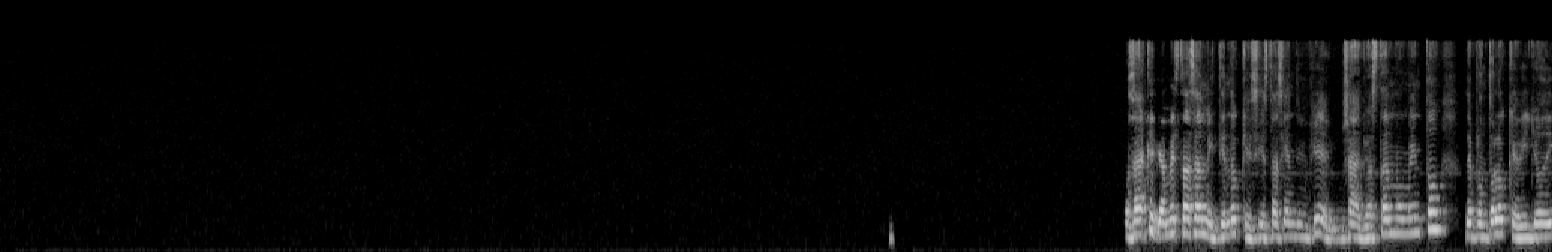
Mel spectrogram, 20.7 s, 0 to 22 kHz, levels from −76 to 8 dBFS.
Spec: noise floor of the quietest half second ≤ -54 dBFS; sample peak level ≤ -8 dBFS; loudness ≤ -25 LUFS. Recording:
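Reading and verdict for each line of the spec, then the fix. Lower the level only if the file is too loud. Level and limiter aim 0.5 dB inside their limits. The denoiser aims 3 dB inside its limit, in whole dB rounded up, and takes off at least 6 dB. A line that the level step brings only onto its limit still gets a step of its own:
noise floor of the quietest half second -60 dBFS: pass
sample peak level -2.0 dBFS: fail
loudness -16.0 LUFS: fail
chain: trim -9.5 dB

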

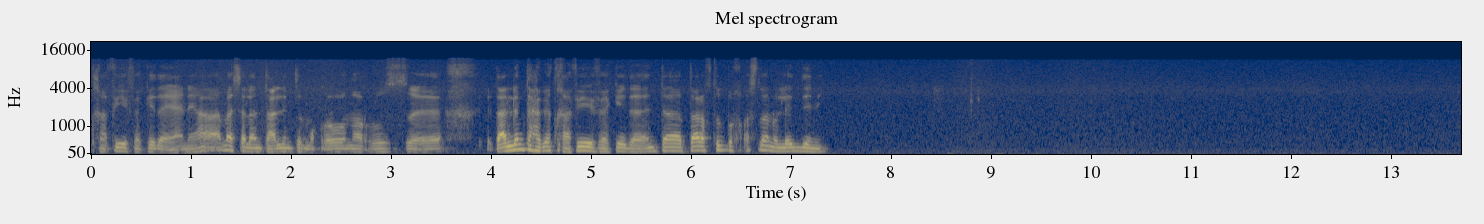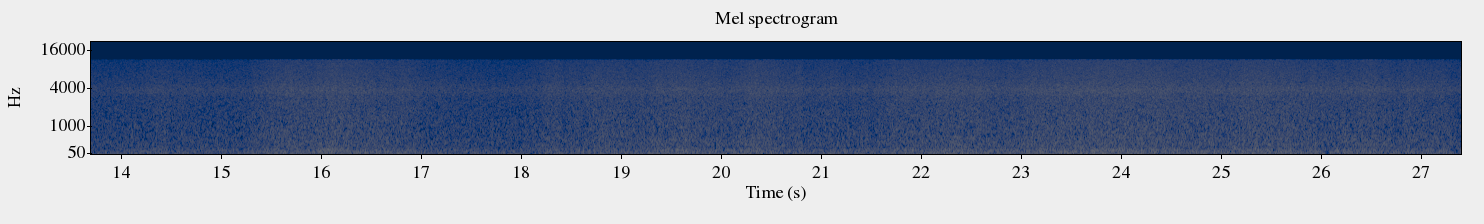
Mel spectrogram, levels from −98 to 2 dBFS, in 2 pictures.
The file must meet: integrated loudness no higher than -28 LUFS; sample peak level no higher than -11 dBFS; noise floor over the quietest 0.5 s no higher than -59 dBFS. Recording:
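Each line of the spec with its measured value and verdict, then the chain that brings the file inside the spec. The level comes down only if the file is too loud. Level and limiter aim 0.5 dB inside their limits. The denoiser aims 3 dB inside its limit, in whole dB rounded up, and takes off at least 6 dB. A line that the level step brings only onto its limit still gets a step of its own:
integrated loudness -34.0 LUFS: pass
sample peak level -14.0 dBFS: pass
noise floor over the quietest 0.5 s -65 dBFS: pass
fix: none needed

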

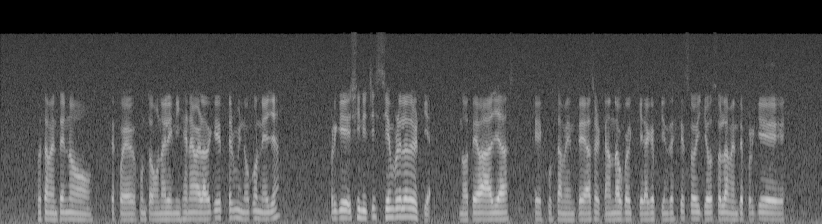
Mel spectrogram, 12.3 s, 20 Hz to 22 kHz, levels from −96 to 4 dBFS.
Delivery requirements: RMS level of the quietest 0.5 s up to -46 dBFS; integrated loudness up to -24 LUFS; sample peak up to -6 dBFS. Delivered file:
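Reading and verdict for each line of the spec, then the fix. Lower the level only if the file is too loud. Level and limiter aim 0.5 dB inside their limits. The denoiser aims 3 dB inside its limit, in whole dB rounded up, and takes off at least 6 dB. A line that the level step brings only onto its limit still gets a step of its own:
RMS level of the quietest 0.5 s -44 dBFS: fail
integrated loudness -25.5 LUFS: pass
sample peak -6.5 dBFS: pass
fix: noise reduction 6 dB, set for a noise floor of -44 dBFS

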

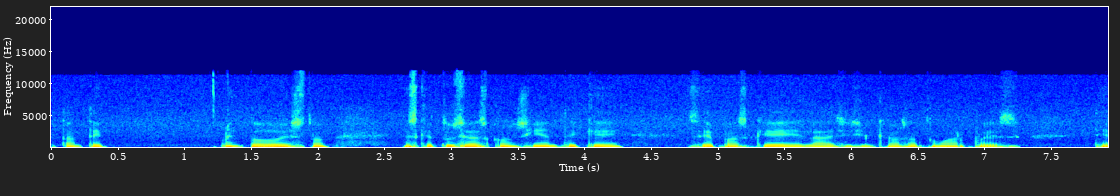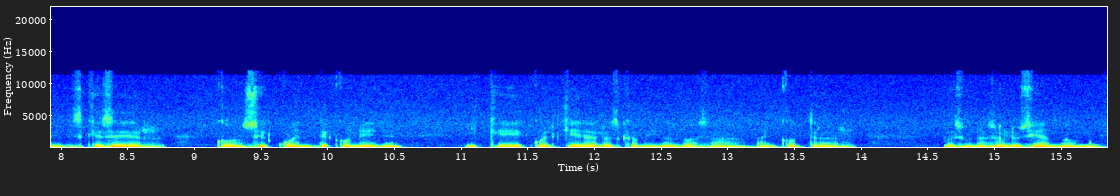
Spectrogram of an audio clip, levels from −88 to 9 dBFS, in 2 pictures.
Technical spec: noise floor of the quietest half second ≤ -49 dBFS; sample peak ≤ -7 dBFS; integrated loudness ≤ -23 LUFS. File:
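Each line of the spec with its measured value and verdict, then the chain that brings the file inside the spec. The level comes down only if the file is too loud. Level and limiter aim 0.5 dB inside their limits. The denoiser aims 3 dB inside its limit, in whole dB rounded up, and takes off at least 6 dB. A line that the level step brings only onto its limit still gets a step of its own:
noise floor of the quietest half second -55 dBFS: pass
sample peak -13.5 dBFS: pass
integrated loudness -30.5 LUFS: pass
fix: none needed

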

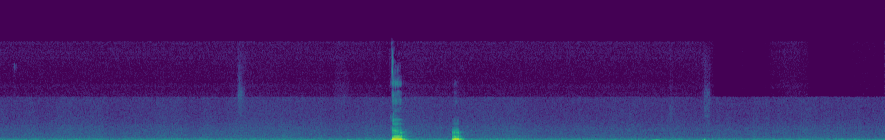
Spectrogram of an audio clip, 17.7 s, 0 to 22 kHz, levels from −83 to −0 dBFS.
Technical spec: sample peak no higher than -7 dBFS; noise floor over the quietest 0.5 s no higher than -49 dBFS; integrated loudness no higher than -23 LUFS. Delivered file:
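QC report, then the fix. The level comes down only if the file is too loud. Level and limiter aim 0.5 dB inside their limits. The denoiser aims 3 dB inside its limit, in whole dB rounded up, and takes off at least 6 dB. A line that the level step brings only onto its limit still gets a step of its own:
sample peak -5.0 dBFS: fail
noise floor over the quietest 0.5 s -46 dBFS: fail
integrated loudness -18.5 LUFS: fail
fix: trim -5 dB

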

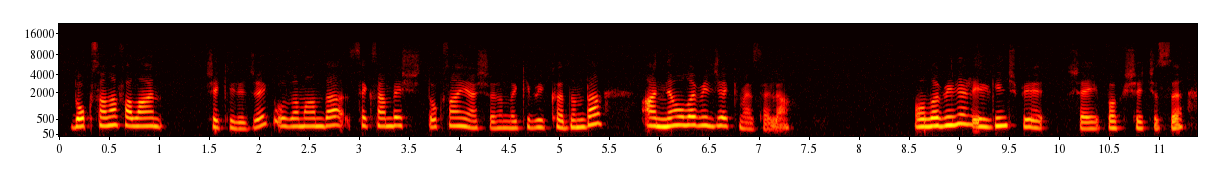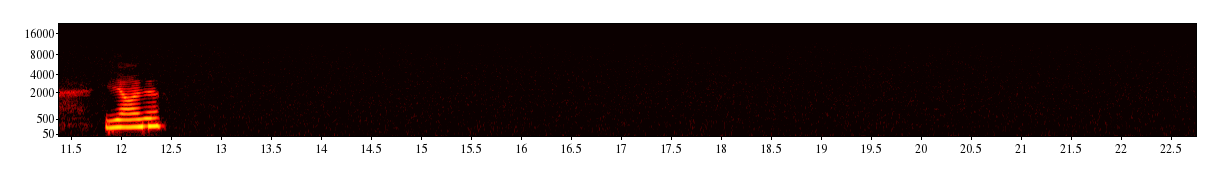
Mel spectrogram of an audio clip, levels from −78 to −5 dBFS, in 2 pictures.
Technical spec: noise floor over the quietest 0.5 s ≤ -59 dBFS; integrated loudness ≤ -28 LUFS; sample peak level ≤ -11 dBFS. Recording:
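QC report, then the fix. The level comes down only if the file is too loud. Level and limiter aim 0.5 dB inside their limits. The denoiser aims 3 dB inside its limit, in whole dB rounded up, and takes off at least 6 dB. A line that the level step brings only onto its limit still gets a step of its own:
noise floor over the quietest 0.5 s -61 dBFS: pass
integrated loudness -33.5 LUFS: pass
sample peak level -16.5 dBFS: pass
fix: none needed

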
